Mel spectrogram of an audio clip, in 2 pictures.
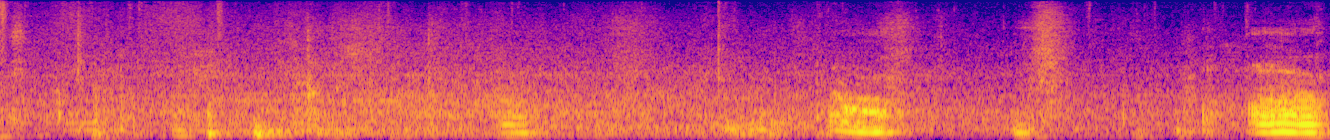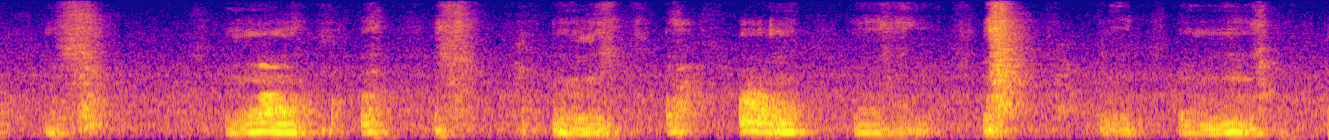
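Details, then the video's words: Female pet dog staying indoors, heard early in the morning and late at night: repeated short whining, moaning vocal bursts in an irregular series, with a person talking at the start. "Macey Making Noise"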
